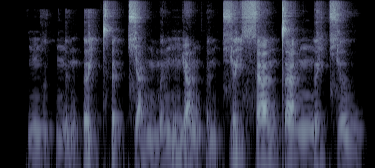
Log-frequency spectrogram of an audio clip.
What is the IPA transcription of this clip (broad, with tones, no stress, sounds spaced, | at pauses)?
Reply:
ɲ u˨˩ t̚ ŋ ə̰˧˥ n ʔ ə˧ j t̪ʰ ə˦˥ t̚ t͡ɕ a̤˨˩ ŋ m ə˨˦ n ɲ a̤˨˩ ŋ ʔ ə̰˧˨ n t͡ɕ ə˧ j s a˧ n t̪ a˧ n ŋ ə˧ j t͡ɕ ə˧ w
